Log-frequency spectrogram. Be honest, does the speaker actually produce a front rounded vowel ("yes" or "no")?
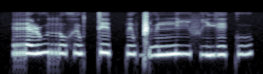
yes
